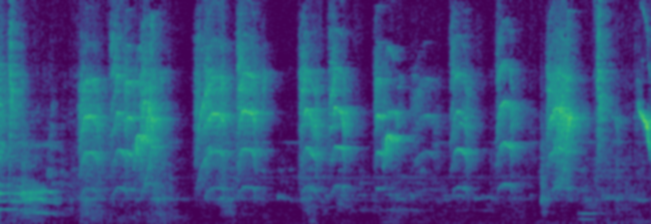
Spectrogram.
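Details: A metallic green sunbird colony bickers with chirps. Short, high twittering phrases repeat roughly every half second, each a tight cluster of squeaky notes, with a few thin whistled slides.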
